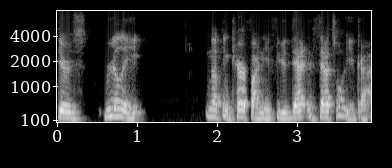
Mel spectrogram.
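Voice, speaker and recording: A man speaks at a fairly quick pace in a dark, mellow, somewhat breathy voice. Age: 60s. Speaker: software developer and technical writer. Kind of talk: casual chat. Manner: halting, many restarts.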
